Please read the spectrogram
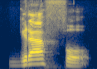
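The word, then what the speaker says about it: γράφω: grafo Ah no perdón el acento va en la primera vocal Aquí está lo tengo muy chiquitito Perdón grafo grafo grafo Ajá con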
